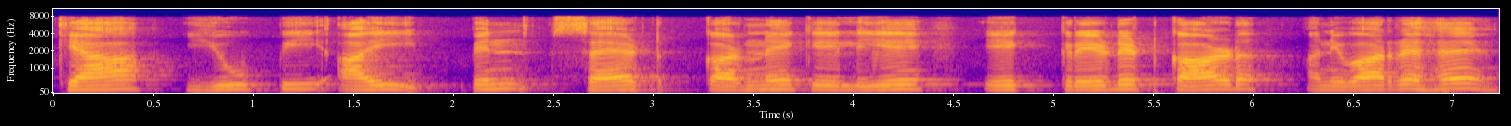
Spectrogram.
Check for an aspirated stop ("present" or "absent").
absent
